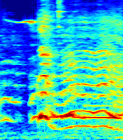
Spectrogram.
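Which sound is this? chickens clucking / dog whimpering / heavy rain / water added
dog whimpering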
